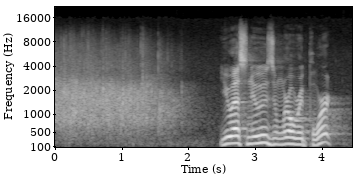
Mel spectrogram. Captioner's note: applause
